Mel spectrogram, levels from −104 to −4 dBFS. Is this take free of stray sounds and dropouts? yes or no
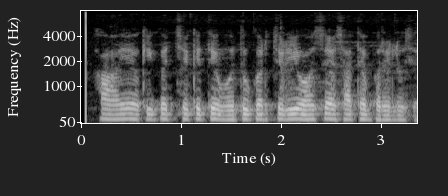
yes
